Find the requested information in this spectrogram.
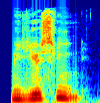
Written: miljøsvin

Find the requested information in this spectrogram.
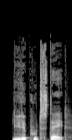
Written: lilleputstat

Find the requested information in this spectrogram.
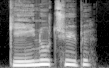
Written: genotype

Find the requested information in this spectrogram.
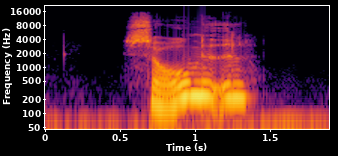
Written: sovemiddel

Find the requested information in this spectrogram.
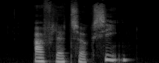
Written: aflatoksin

